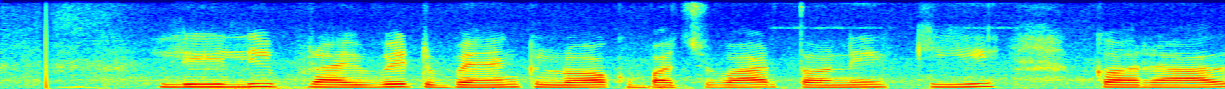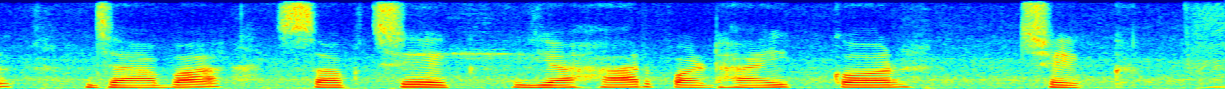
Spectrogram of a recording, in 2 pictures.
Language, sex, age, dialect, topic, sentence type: Magahi, female, 18-24, Northeastern/Surjapuri, banking, statement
